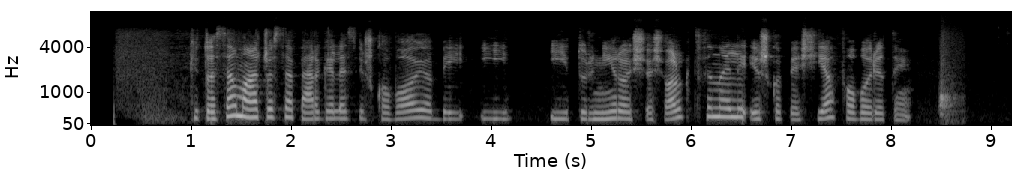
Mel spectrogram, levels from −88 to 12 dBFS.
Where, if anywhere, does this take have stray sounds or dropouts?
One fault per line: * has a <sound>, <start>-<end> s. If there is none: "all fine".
* has a whoosh, 8.5-8.8 s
